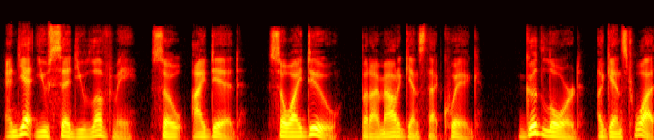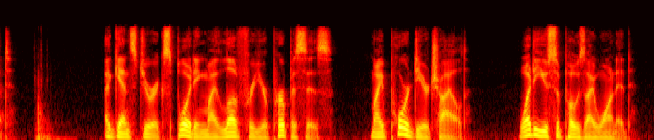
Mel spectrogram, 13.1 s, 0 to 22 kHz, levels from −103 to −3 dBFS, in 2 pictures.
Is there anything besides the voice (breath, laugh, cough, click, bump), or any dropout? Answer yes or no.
yes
